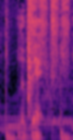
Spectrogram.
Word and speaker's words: Levesque: Levesque. Levesque. There is an S in there, and as Mr. Levesque explained to me, the S is silent.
